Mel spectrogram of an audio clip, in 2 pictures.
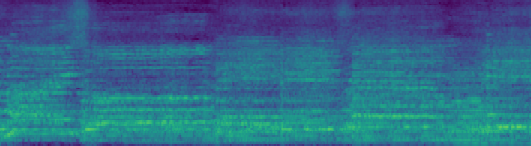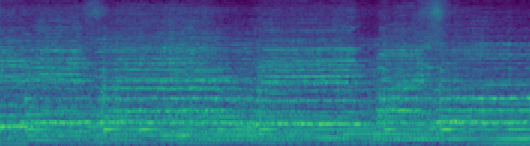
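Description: A choir singing a Christian song, long held notes in several voices, with short sung consonants coming through every couple of seconds.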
